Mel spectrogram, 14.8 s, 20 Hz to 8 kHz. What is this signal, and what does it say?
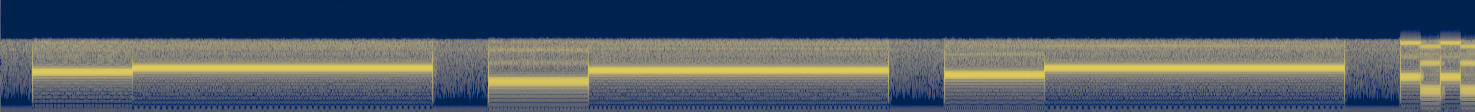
Two-tone page, heard as a one-second tone, then a three-second tone, about 1060 then 1220 Hz, about 730 then 1120 Hz, about 950 then 1220 Hz. It is heard from 0.3 to 13.4 s.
